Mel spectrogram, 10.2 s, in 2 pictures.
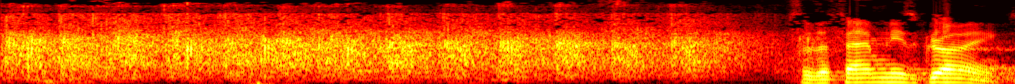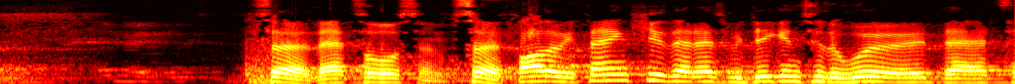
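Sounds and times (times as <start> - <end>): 
church congregation applause congratulating couples: 0.0 - 4.0
speech: 4.0 - 5.3, 6.4 - 10.1.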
